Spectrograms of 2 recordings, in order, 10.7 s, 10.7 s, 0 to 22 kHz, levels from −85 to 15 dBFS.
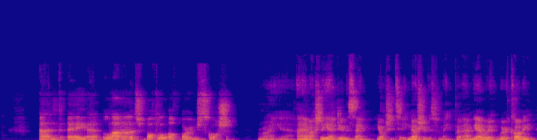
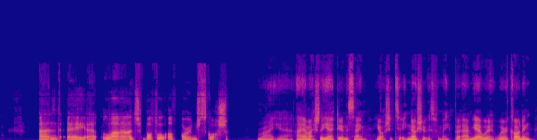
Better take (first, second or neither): second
